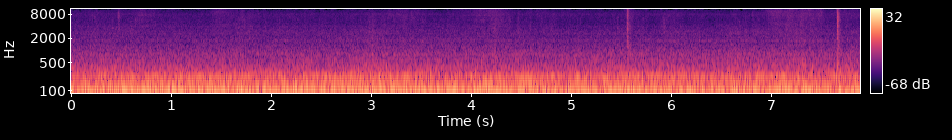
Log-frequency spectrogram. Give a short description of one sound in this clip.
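Tyres roll steadily over a rough paved road.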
